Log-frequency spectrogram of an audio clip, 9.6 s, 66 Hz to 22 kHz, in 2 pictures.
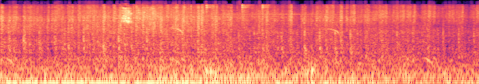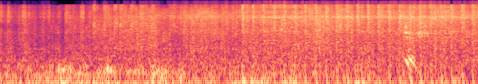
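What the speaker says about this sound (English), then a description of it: "Because my turrets are shooting at them." In Fallout 76, automated turrets fire at mobs in a rapid, unbroken rattle of gunfire. The shots stay fairly loud and constant over a low rumble, with only faint, sparse chirps on top.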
